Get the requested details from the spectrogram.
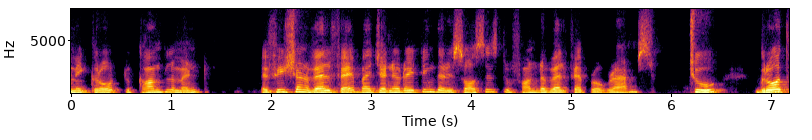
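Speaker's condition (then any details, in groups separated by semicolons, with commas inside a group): No condition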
